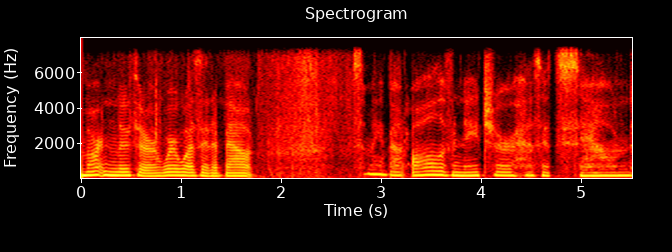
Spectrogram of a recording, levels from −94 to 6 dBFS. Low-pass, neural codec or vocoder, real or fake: 7.2 kHz; none; real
